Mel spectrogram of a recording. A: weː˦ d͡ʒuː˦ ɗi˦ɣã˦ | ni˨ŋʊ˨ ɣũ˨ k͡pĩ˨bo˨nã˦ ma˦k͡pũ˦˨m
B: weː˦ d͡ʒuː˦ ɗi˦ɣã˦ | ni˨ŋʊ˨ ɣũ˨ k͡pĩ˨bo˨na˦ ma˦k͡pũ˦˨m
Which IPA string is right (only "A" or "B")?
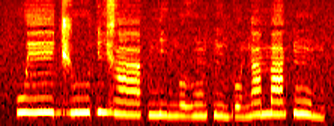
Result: A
